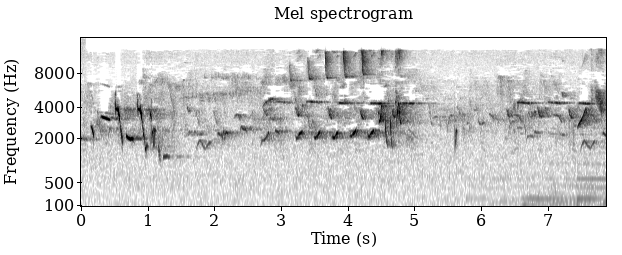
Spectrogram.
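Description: Birds singing and chirping: many short whistled notes and quick sweeps in pitch, overlapping, from several birds. Soft music with low sustained notes comes in about six seconds in.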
